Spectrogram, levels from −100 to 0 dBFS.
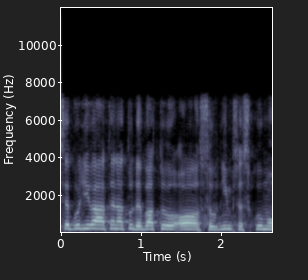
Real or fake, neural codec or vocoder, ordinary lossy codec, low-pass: fake; codec, 16 kHz, 4.8 kbps, FACodec; MP3, 64 kbps; 7.2 kHz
